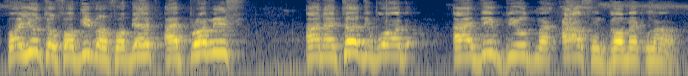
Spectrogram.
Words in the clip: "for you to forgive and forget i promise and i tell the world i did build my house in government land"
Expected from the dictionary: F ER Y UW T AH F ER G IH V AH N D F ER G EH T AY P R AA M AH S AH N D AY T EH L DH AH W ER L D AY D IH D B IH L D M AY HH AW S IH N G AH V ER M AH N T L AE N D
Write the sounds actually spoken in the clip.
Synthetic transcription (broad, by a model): F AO Y UW T AH F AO G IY V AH N F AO G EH T AY P R AA M AH S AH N AY T EH L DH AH W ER D AY D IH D B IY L D M AY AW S IH N G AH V M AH N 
